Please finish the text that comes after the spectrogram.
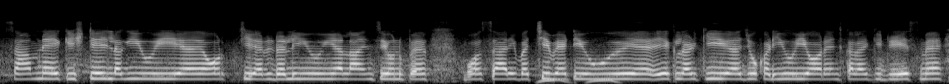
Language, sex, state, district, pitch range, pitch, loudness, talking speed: Hindi, female, Chhattisgarh, Kabirdham, 245-255 Hz, 250 Hz, -13 LUFS, 200 wpm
